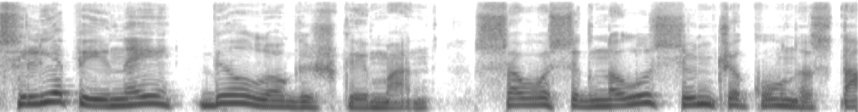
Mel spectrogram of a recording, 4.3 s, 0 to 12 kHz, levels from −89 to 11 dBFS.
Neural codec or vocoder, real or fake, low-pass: none; real; 10.8 kHz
